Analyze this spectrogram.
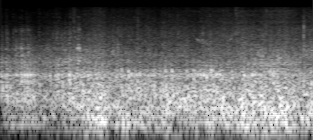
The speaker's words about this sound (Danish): nu der skrumpler vi afsted på sådan en øh, markvej langs med kysten, Øh, så vi kører på sand og sten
